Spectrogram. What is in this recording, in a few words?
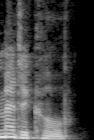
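"medical", British English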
